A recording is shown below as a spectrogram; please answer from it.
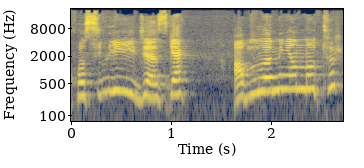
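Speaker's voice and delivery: usual speaking voice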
